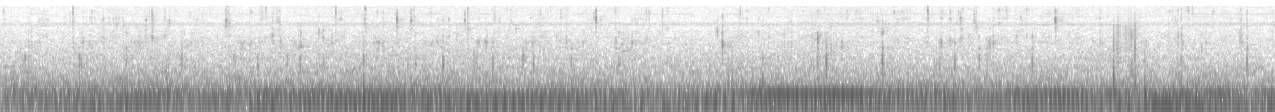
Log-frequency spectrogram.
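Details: Cat drinking water by lapping and licking. Fast soft wet ticks, roughly three every second and slightly irregular, sit above a continuous low rumbling hum. No speech.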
